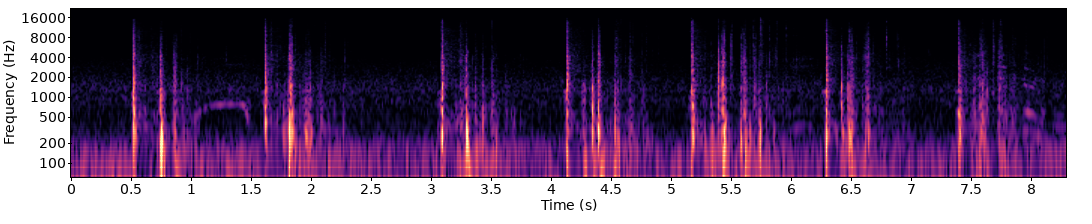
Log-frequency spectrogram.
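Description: Hammer repeatedly striking an old aluminium MacBook Pro laptop lying in its cardboard box, smashing it. There are about a dozen sharp blows, mostly in quick pairs about a second apart.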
